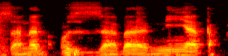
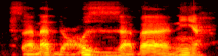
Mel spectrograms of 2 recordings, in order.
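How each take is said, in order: First: The phrase runs on, ending in a full ta. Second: The phrase stops, ending in a soft h sound. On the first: The reader continues into the next verse. "kalau dibaca wasal" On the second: The reader stops at the end of the verse. "Kalau dibaca waqaf"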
